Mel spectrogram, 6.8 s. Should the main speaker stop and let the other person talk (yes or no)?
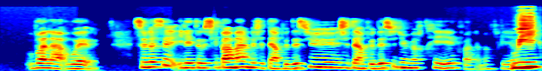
yes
